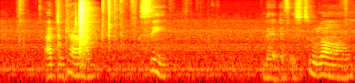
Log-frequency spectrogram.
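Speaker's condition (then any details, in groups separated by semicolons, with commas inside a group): No condition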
